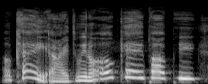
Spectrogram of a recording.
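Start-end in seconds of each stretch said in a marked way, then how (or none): 0.1-0.5 tender reassurance. Retold or imitated. Father soothing daughter. 1.1-2.0 imitating apologetic daughter. Daughter apologizing, voiced by father.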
